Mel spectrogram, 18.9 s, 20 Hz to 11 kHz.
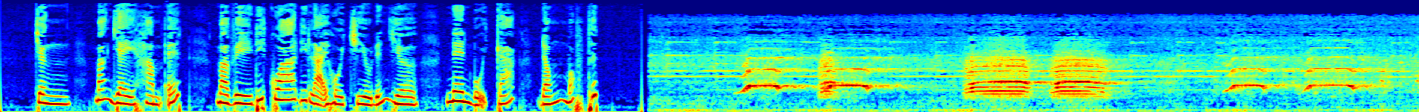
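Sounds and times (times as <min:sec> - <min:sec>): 
speech: 0:00.5 - 0:08.8
steam train whistle as the train pulls into a station: 0:08.7 - 0:18.9.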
